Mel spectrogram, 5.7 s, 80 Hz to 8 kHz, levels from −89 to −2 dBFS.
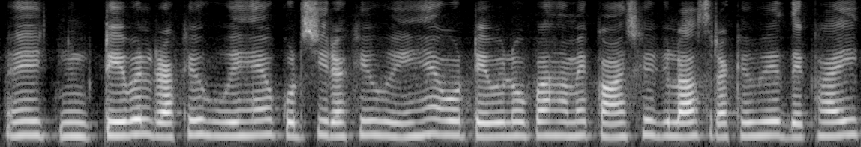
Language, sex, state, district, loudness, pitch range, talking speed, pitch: Hindi, female, Madhya Pradesh, Dhar, -19 LUFS, 235-250 Hz, 200 wpm, 240 Hz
